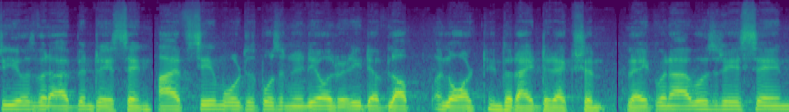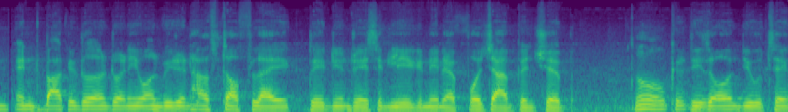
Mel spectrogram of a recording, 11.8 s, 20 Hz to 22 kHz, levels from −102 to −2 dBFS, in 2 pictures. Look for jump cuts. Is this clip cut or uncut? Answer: cut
